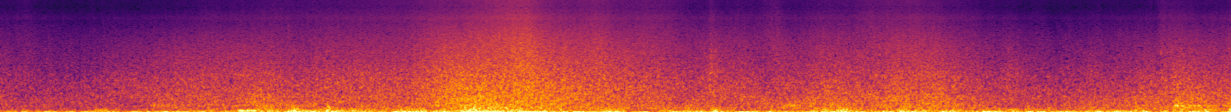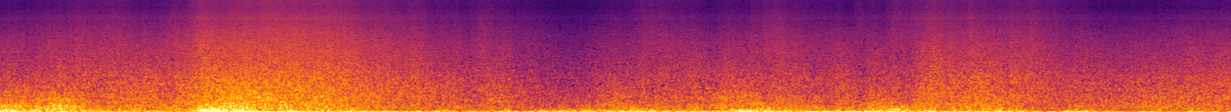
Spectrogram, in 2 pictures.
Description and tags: Inside a tunnel with ocean waves crashing up against it. Some wind noise.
